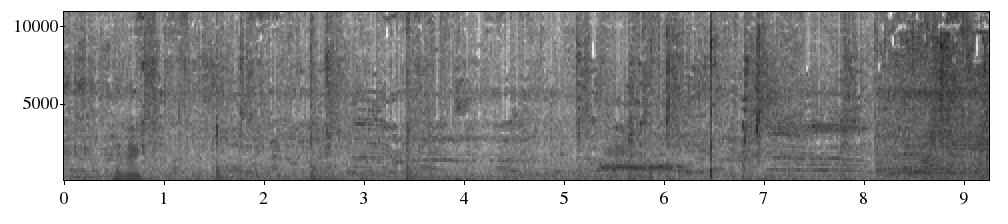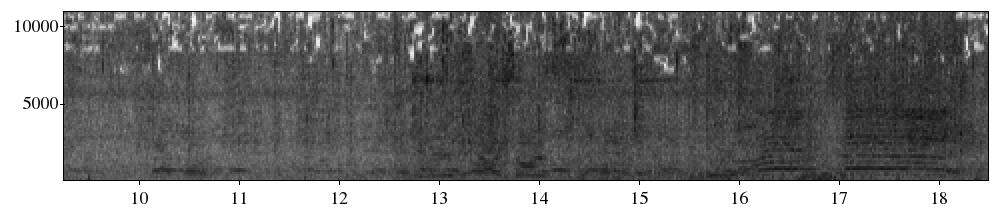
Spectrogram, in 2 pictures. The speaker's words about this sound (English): I see a large crowd over here smashing the SUVs.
